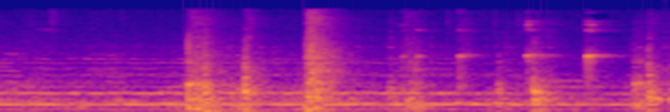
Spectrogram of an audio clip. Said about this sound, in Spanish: Ma, cuidado con los caballos.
